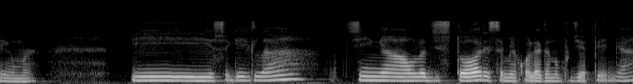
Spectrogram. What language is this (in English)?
Portuguese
